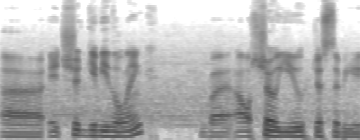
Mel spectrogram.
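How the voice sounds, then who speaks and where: A man with an American accent and an ordinary speaking voice talks at a moderate pace and a medium pitch. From West Virginia. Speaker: streamer and show host. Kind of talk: casual chat. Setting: voice call on a live stream.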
